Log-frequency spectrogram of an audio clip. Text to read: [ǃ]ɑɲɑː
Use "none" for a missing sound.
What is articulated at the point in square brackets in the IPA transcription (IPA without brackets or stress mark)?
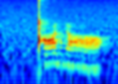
ǃ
